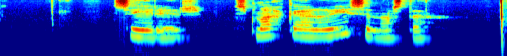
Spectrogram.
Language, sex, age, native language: Icelandic, female, 12, Icelandic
